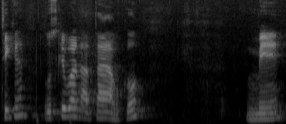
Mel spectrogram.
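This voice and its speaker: A man's voice: fairly high pitch, expressive, slow. A male English grammar teacher with a Hindi accent, giving a classroom-style lesson and repeatedly asking questions so students answer aloud.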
